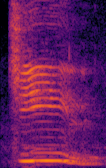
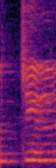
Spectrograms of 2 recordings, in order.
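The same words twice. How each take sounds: First: चील with a strong, drawn-out ई; forceful long vowel. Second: चिल with a quick short इ; wrong short vowel. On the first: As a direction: stretch and push the ई in चील. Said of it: "शब्द को मैं जोर से पढ़ रही हूँ". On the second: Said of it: "इसको चिल नहीं पढ़ेंगे". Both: Shown as a demonstration.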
